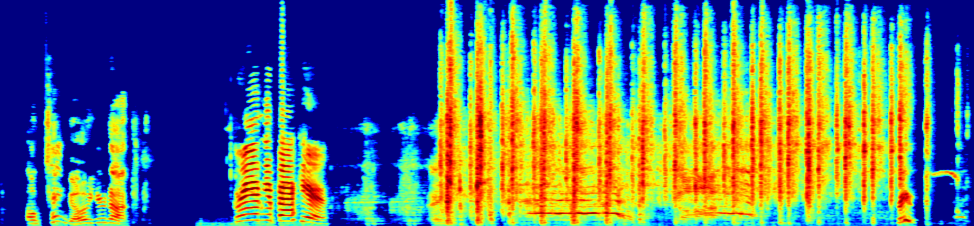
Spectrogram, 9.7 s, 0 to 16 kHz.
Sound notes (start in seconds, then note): 5.8 yelling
